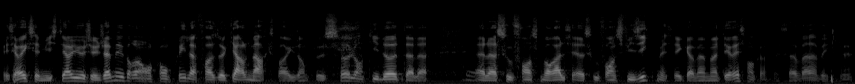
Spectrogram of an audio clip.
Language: French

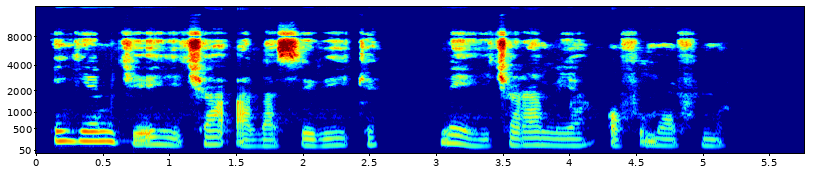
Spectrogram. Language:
Igbo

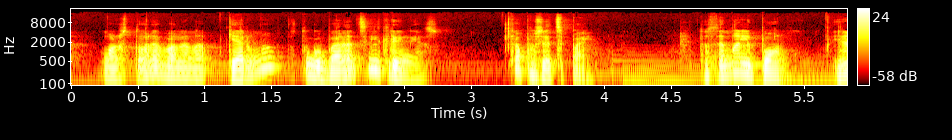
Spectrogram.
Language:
Greek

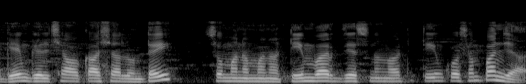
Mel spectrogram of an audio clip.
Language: Telugu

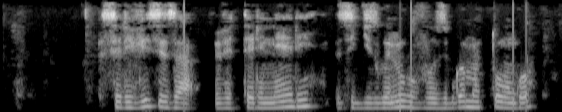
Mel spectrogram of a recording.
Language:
Kinyarwanda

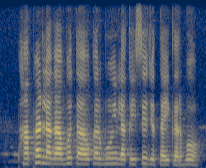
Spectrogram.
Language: Chhattisgarhi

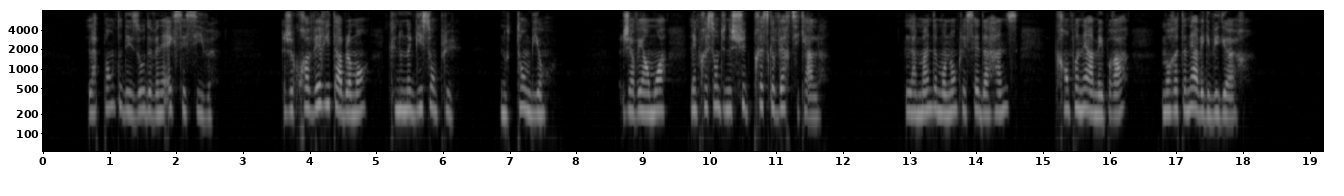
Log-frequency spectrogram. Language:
French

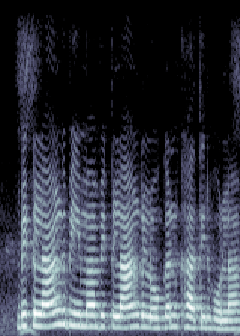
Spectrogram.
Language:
Bhojpuri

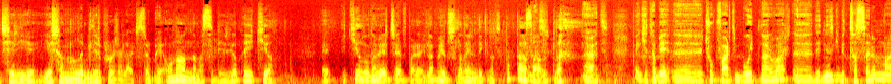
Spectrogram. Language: Turkish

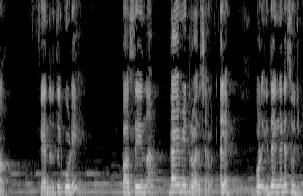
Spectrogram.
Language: Malayalam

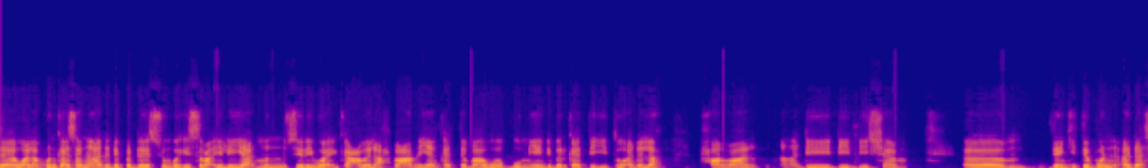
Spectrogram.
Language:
Malay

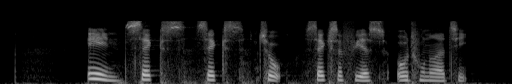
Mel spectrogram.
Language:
Danish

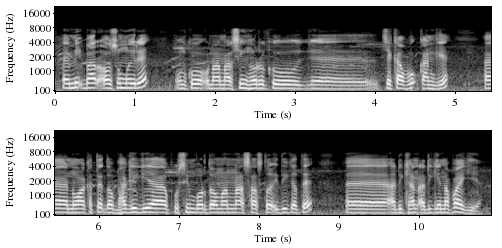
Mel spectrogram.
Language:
Santali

